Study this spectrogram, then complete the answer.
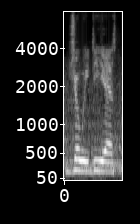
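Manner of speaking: usual speaking voice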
